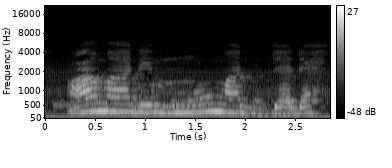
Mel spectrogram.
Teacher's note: suara tanwinnya dimasukkan ke huruf mim dengan dengung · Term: idgham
